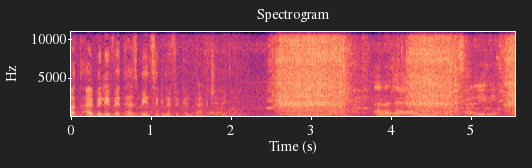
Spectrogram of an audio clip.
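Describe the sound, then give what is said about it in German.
A sewing machine stitches the seams of a dress in a tailor's workshop in Sheikh Jarrah. A voice talks at the start, then the motor whirs steadily in long runs, with a voice briefly heard over it. “Der Schneider Issa Kawasme sitzt in seiner Werkstatt in Sheikh Jarrah, einem arabischen Viertel außerhalb der Altstadt. Ruhig führt Issa die Nähte eines Kleides unter der Maschine hindurch.”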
